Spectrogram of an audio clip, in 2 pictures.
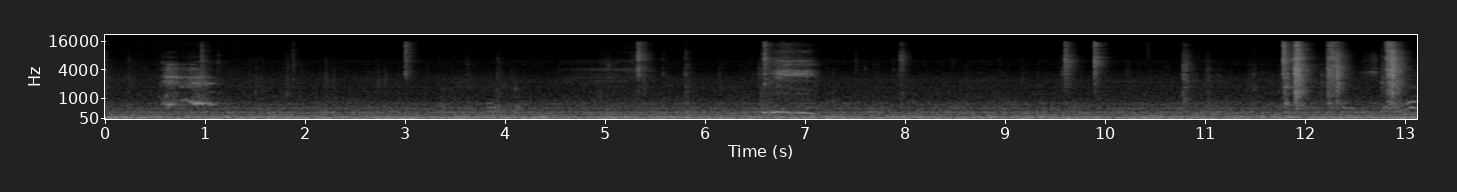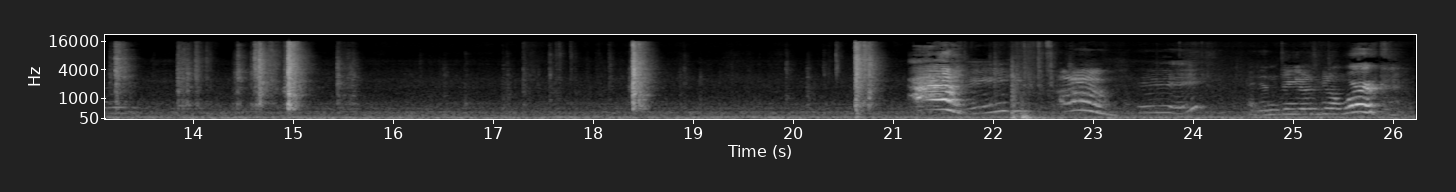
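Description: Plastic clicks and clacks of a Nerf blaster being worked by hand to clear a jam: a handful of sharp clicks a second or so apart, then one more a few seconds later. Near the end a person's voice, louder than the clicks.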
